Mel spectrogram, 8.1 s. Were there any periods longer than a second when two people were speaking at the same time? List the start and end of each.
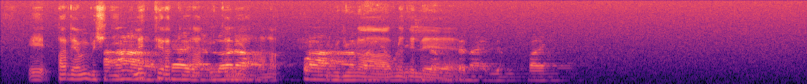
1.0-2.6, 3.2-4.7

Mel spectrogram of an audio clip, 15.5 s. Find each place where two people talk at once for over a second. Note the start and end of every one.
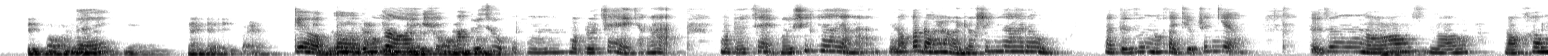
3.1-4.9

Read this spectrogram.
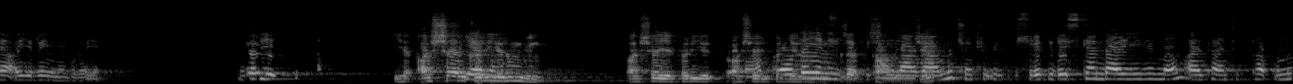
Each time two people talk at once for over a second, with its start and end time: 7.3-9.4

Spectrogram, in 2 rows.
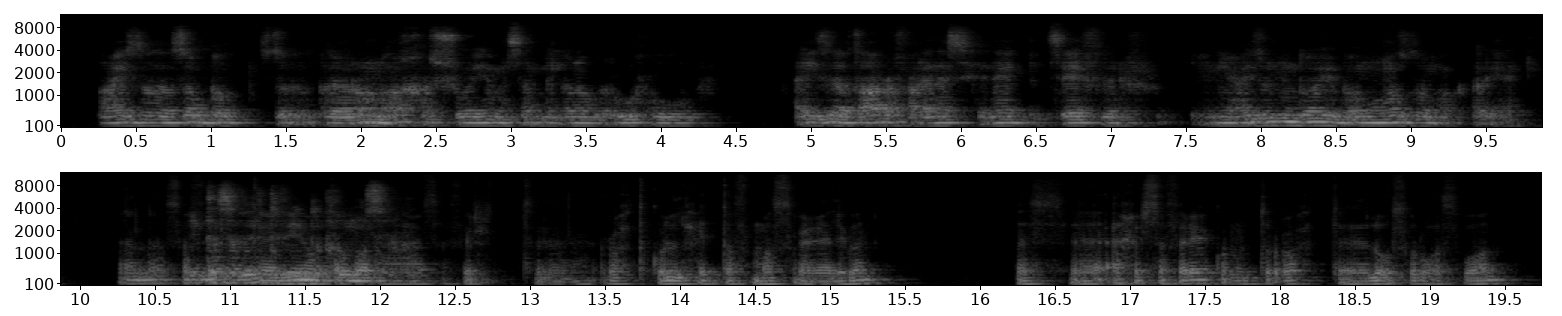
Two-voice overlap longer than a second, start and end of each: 10.7-12.2

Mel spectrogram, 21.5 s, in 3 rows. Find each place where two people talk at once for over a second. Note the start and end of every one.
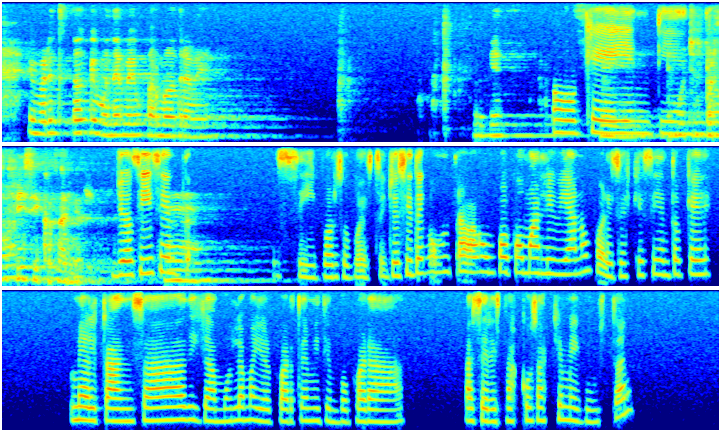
6.0-7.4

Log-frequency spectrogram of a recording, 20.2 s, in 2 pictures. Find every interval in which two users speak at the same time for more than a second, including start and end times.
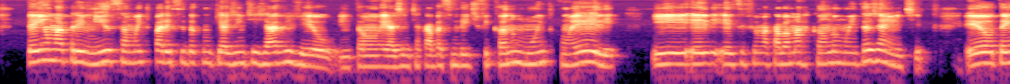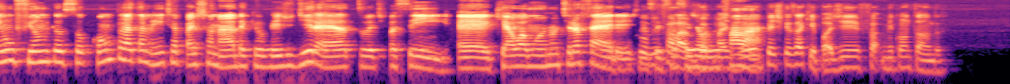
16.1-17.7

